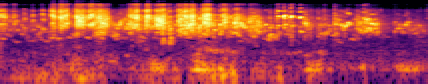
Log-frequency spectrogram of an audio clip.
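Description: Budgerigars chatter in busy, high, scratchy chirps and warbles that run together without pause.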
